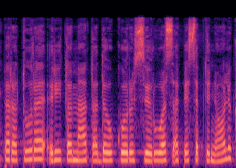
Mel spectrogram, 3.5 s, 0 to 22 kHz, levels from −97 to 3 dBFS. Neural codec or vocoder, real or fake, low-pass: none; real; 14.4 kHz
